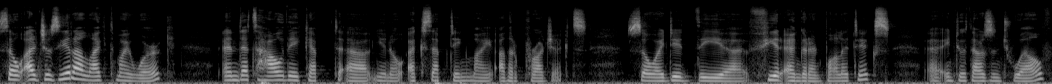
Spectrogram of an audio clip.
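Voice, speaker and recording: A North African accent at a moderate pace with ordinary pitch variation, in a very clean recording against a silent background. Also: woman, fairly low pitch for a woman. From Algeria. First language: Berber. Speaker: filmmaker and journalist. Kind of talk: interview. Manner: halting, many fillers.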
